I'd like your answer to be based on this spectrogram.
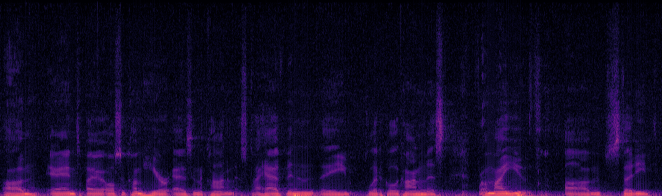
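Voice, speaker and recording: A man giving halting, opinionated, emphatic testimony off the cuff at a podium microphone in an auditorium. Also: lowish voice, fairly even intonation, warm tone, rough recording. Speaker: resident and economist giving public testimony. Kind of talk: halting off-the-cuff public speech. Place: large auditorium. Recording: clear background noise in auditorium.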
